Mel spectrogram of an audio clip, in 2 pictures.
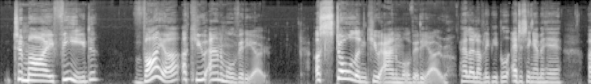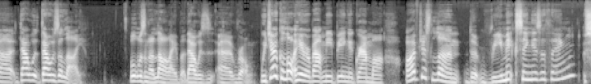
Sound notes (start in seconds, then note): none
